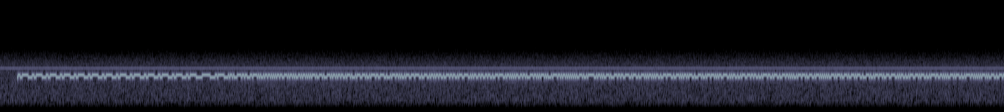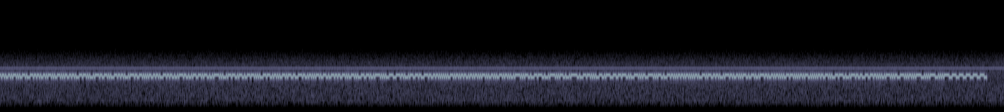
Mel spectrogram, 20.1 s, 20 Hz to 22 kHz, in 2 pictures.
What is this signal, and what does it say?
NAVTEX (SITOR-B), 100 baud, 170 Hz shift, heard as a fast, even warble, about 1500 Hz centre, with a steady whistle near 2100 Hz. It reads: 64131 85523 78828 60456 21820 12588 57411 12578 54706 31068 56088 55767 93781 69590 84336 52265 99246 00753 04628 59444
